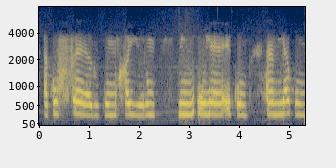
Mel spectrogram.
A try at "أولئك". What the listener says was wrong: من أولئك؟ عندنا في مد هنا متصل، مدي.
